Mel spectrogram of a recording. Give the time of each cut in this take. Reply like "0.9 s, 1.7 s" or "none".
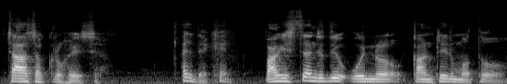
2.5 s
